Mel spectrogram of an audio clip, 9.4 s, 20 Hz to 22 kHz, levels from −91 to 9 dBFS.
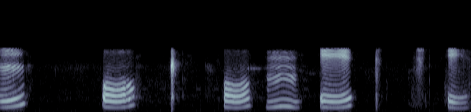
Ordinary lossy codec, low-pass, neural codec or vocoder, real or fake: none; 3.6 kHz; none; real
